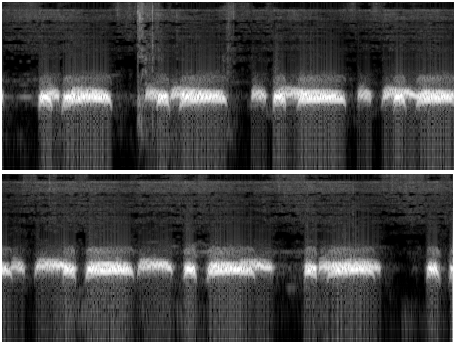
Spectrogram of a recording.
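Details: Decoy spotted dove cooing on the ground to attract wild birds for trapping. Repeated mellow two-part coo phrases are broken early by a sharp click.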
